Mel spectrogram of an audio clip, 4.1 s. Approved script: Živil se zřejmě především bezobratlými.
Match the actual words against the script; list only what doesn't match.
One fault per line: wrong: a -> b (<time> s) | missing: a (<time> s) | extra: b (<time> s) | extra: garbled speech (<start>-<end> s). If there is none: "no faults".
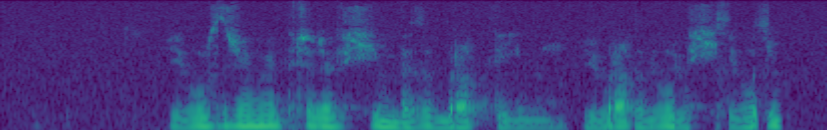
missing: se (1.1 s)
extra: garbled speech (2.9-3.9 s)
